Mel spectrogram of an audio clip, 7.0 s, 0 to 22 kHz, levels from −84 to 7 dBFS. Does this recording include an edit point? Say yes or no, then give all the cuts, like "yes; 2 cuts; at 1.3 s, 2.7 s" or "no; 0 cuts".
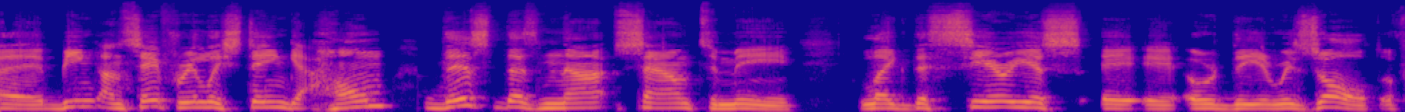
yes; 1 cut; at 2.1 s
